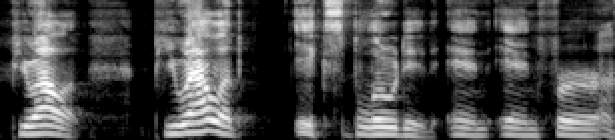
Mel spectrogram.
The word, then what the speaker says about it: Puyallup: hops as well so how do you say it again a Pula Puyallup like not even close Puyallup Puyallup exploded and and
